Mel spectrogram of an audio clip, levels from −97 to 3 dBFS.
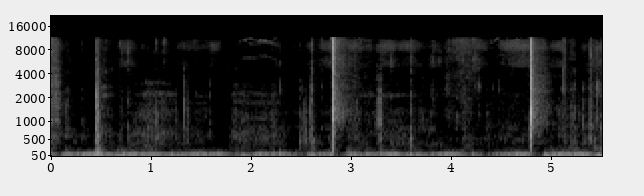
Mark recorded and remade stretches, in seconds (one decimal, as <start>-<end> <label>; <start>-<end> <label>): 0.0-5.5 recorded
